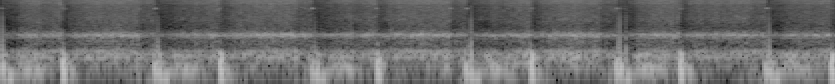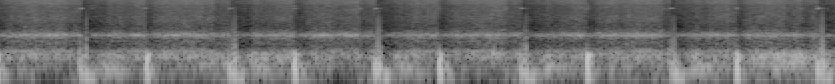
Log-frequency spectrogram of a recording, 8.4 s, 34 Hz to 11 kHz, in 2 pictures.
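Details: A person's own heartbeat through a stethoscope: steady regular lub-dub about 80 a minute over low hum, normal heart sounds; holds breath at times, tries to speed heartbeat, stomach digesting after lunch.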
